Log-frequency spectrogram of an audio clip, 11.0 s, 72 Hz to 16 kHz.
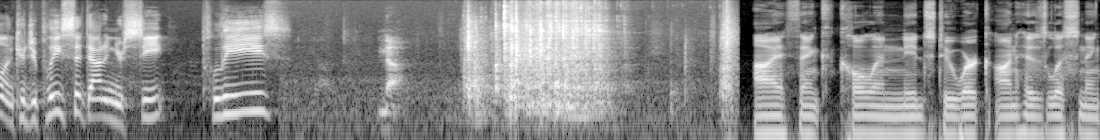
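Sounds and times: metal chair clattering on floor: 4.6s - 7.4s.

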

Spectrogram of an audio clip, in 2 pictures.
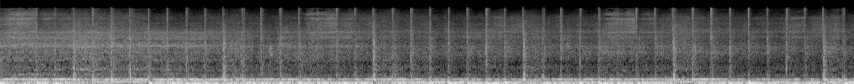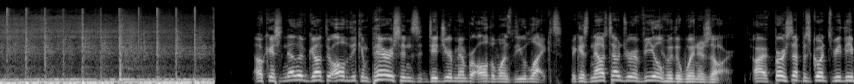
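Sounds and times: heavy metal music: 0.0s - 10.7s.

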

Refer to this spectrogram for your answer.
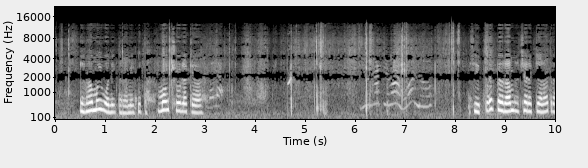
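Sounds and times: rustling of grass underfoot: 0.0s - 10.0s.

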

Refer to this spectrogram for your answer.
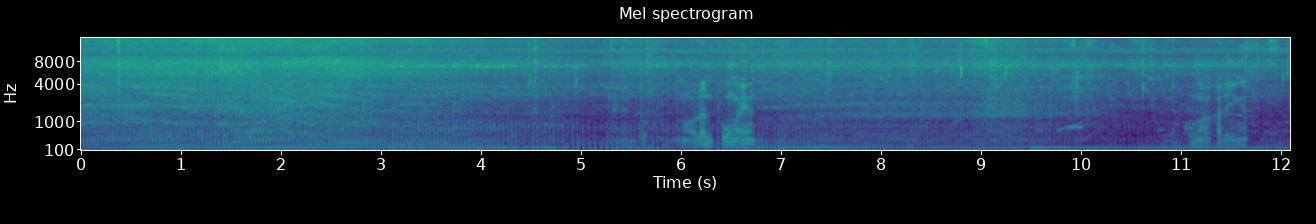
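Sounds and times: small motorcycle engine running: 0.0s - 12.0s.

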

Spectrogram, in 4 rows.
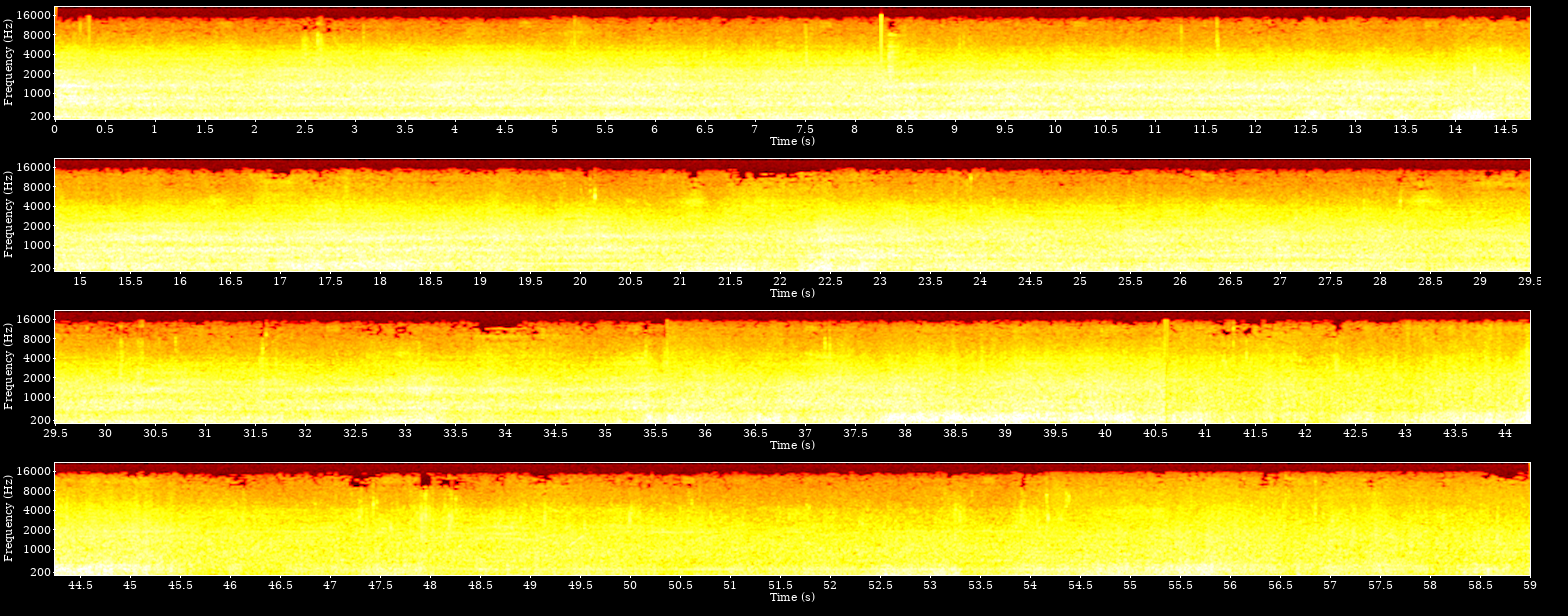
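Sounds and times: ship engine drone: 0.0s - 59.0s
wind buffeting microphone: 0.0s - 59.0s.

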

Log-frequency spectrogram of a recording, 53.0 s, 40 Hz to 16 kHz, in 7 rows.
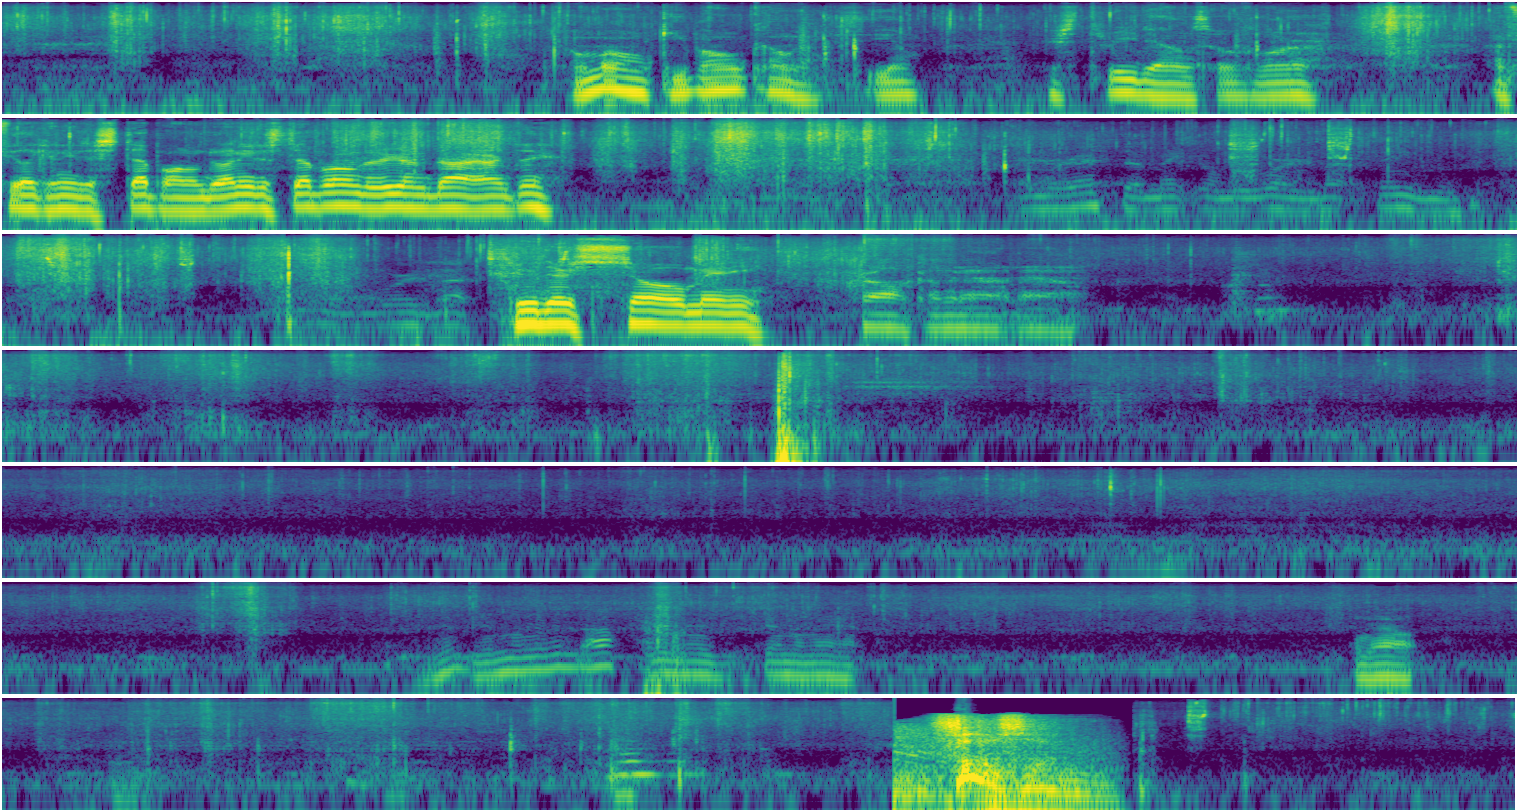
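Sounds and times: faint crackling hiss: 0.0s - 53.0s
wasp buzzing past: 28.7s - 49.9s.

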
